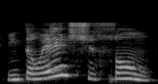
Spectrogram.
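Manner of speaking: ordinary delivery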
